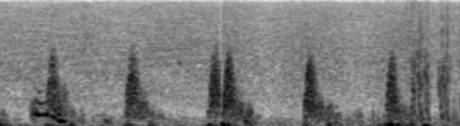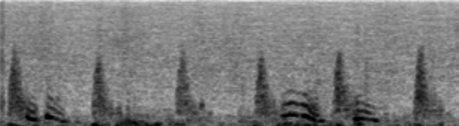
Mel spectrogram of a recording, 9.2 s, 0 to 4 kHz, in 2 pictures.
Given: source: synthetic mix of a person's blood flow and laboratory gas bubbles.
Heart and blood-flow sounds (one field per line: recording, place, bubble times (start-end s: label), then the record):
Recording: Doppler ultrasound of blood flow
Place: subclavian vein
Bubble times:
4.07-4.34 s: bubbles
4.40-4.67 s: bubbles
From the record:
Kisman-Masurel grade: 211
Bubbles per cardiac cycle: several, 3 to 8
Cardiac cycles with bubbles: 1 to 10%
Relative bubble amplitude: barely perceptible (0.100 to 0.250)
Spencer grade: 1 (occasional bubble signal discernible with the cardiac motion signal, with majority of cardiac periods free of bubbles)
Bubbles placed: anywhere in the cardiac cycle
